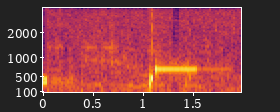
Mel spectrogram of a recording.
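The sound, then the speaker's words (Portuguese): Telephone line tones during a call transfer: a click, then a second click followed by one short, steady mid-pitched beep lasting about half a second, heard faintly over a thin, band-limited line. “eu estou transferindo a ligação, tá? Transferência.”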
